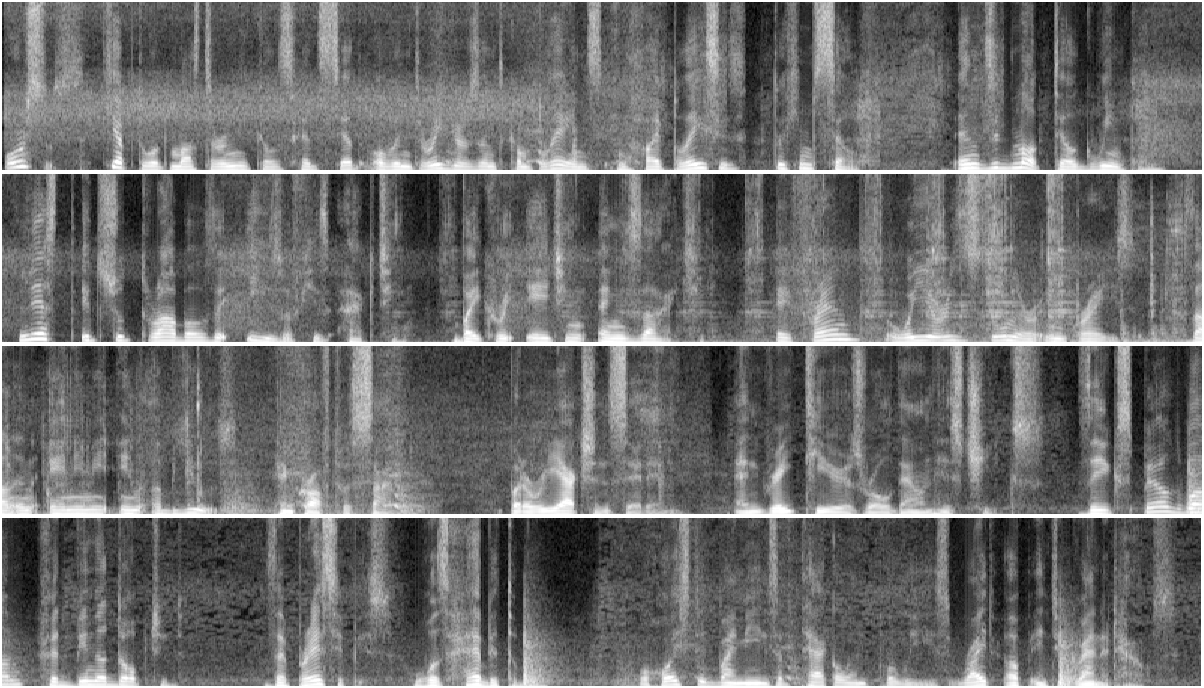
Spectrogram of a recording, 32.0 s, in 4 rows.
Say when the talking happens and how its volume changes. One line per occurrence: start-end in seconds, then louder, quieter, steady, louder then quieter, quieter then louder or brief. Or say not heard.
0.0-31.8 steady.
